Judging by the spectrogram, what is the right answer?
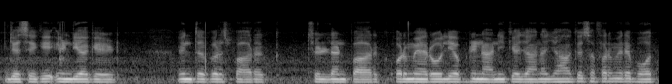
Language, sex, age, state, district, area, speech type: Urdu, male, 18-30, Delhi, Central Delhi, urban, spontaneous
